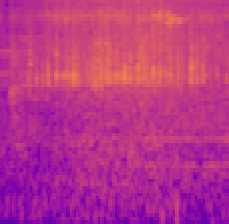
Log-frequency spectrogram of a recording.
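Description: A short click, then a steady rushing hiss of outdoor air and wind with a light rattle as the stateroom's balcony door is opened.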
